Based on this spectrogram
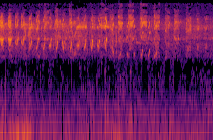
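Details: Busy swiftlet twittering: very fast, high, overlapping chirps, nearly four per second, forming a continuous shrill chatter.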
